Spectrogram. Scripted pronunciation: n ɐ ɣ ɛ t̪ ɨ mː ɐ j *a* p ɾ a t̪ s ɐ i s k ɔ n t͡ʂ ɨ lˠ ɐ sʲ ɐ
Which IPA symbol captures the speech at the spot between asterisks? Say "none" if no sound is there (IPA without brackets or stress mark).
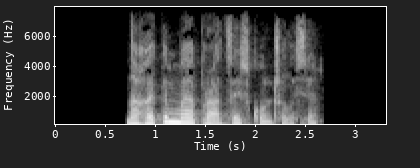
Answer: a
